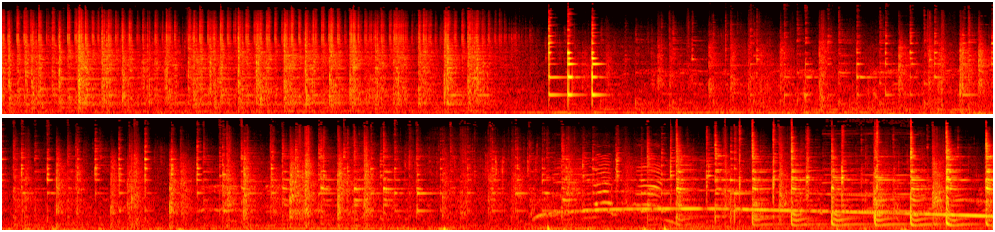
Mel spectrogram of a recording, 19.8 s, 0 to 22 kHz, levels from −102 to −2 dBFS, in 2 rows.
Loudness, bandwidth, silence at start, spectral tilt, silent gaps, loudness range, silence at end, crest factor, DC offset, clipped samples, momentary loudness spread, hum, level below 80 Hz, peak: -36 LUFS; over 20 kHz; 0 s; -1 dB/octave; none; 9 LU; 0 s; 30 dB; under 0.1%; under 0.1%; 16 LU; none; -56 dBFS; -8 dBFS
